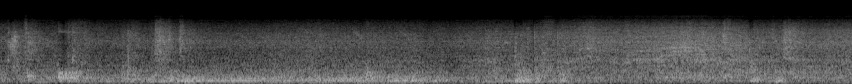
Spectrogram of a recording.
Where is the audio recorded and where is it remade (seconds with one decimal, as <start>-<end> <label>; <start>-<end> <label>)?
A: 0.0-1.7 remade; 1.7-2.2 recorded; 2.2-5.0 remade; 5.0-5.5 recorded; 5.5-7.1 remade; 7.1-8.5 recorded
